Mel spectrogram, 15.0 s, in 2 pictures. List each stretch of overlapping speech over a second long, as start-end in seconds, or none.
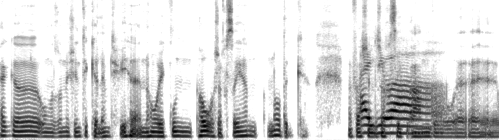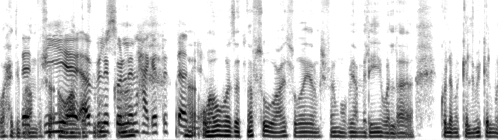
7.7-9.5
